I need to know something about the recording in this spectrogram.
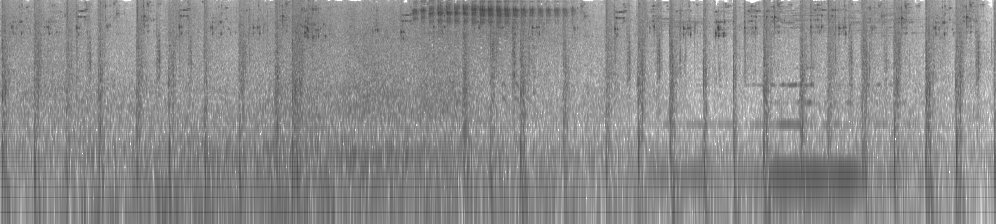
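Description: Footsteps run quickly over stone.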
